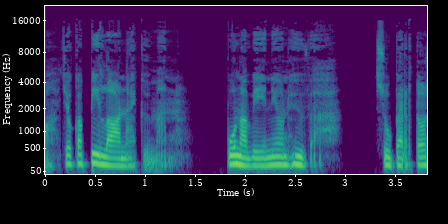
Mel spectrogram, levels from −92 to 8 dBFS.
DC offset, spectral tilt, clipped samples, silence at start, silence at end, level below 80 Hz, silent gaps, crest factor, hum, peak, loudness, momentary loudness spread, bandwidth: under 0.1%; -7.5 dB/octave; under 0.1%; 0 s; 0 s; -58 dBFS; none; 18 dB; none; -4 dBFS; -21 LUFS; 19 LU; 13.5 kHz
